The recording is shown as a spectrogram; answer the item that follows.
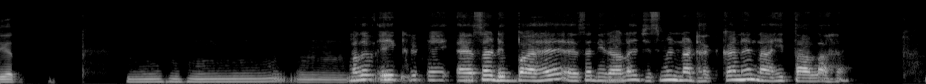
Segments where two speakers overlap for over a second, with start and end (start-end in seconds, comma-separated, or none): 3.5-4.9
